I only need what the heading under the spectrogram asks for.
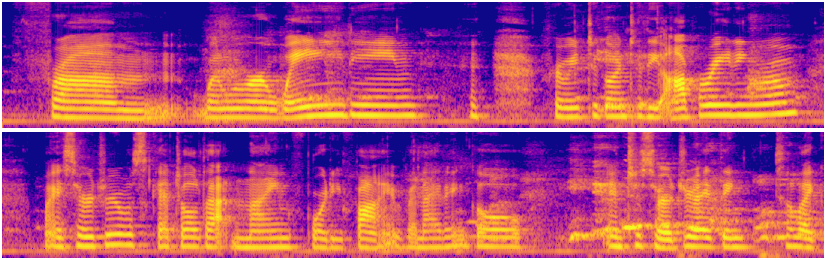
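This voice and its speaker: A woman's voice: medium pitch, a bit bright. A young woman vlogger talking casually to camera in a hospital, rambling with lots of fillers. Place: hospital room.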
